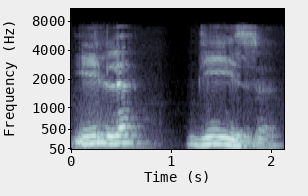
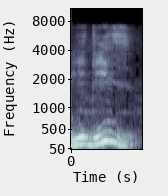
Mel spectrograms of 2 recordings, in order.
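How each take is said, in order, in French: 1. Le L de « ils » se prononce. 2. Le L de « ils » ne se prononce pas. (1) "À l'écrit" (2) "tombe devant consonne"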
